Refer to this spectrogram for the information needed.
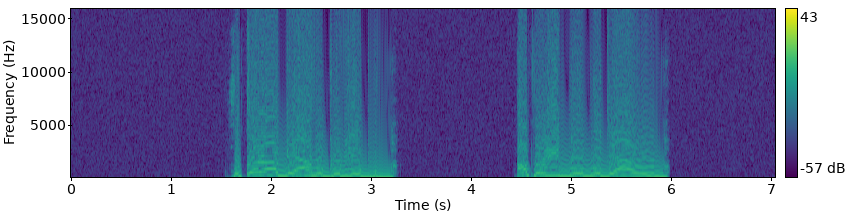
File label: female Igbo Amplitude Clip; Speech Quality Examples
